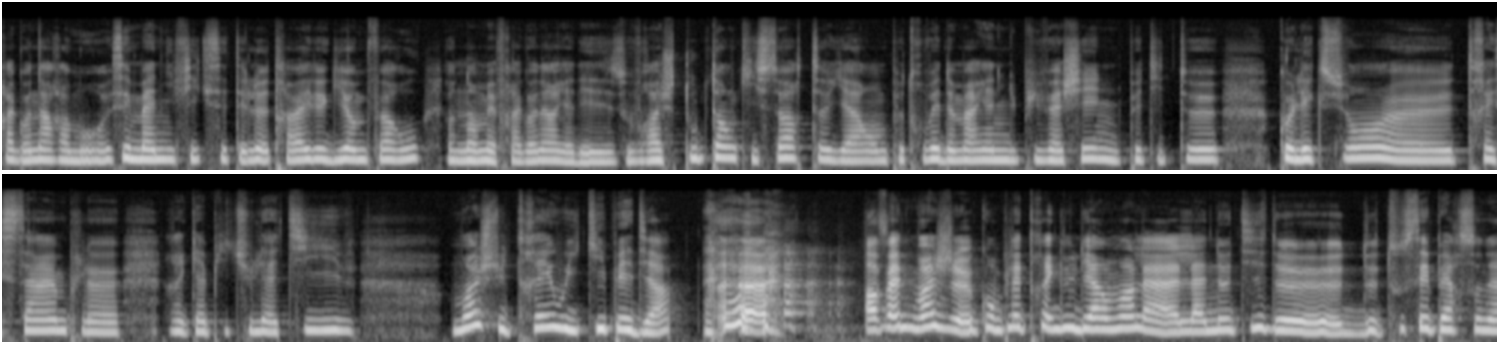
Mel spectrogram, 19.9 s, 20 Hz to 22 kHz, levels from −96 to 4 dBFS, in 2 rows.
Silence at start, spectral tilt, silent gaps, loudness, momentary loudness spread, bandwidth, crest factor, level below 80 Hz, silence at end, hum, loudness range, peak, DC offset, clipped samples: 0 s; -5.5 dB/octave; none; -20 LUFS; 9 LU; 14.5 kHz; 20 dB; -52 dBFS; 0 s; none; 6 LU; 0 dBFS; under 0.1%; under 0.1%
